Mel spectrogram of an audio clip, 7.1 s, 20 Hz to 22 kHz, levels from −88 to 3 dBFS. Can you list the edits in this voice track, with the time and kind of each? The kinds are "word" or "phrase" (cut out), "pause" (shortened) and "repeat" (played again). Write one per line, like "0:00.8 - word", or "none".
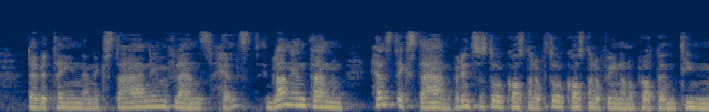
0:05.5 - repeat

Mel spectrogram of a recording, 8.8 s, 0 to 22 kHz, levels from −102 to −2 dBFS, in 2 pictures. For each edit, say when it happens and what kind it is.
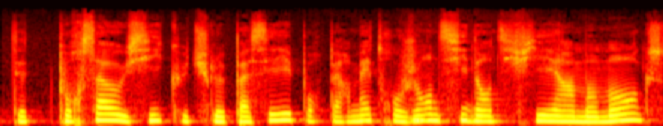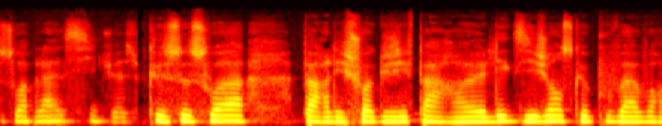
0:01.4 - word
0:04.6 - word
0:05.3 - word
0:07.2 - word

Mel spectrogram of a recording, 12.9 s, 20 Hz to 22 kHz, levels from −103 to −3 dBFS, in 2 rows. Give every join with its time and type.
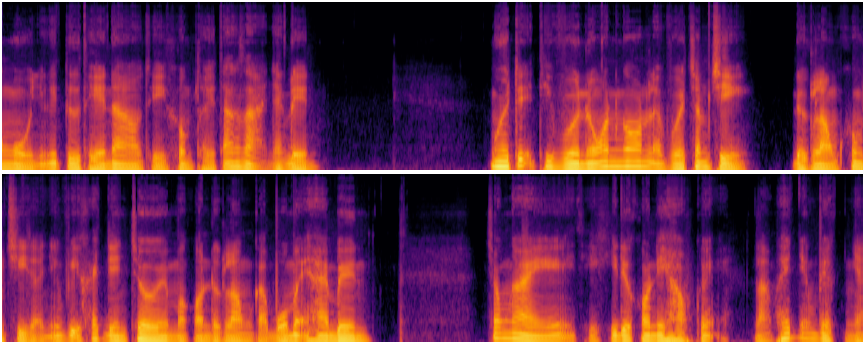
none

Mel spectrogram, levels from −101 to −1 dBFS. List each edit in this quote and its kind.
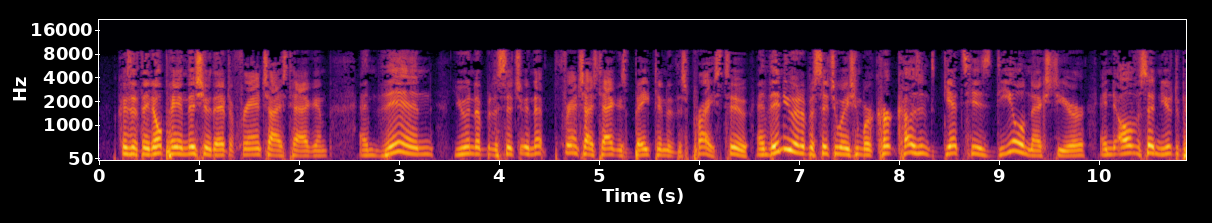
0:06.5 - pause
0:09.9 - pause

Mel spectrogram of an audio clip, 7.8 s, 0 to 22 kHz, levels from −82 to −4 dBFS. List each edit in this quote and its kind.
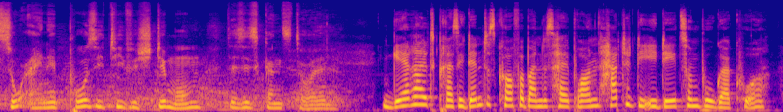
0:02.6 - word
0:04.4 - word

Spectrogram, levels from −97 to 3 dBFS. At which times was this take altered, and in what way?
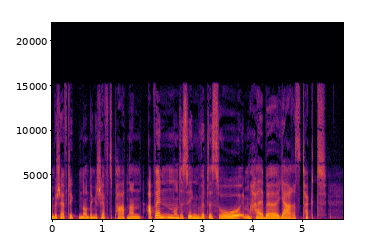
0:01.8 - pause

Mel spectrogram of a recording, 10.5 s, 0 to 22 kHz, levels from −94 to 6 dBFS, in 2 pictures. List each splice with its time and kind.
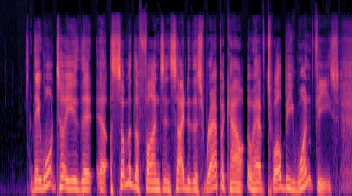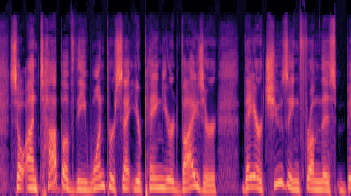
0:03.7 - word

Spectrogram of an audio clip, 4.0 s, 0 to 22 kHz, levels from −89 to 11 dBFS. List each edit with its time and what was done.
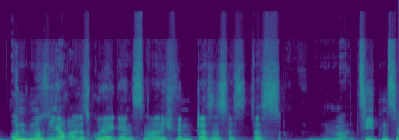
0:02.3 - word

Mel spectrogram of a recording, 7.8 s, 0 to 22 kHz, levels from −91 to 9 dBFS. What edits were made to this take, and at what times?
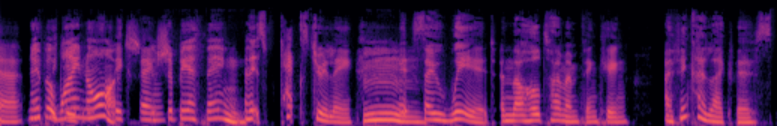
0:06.5 - pause

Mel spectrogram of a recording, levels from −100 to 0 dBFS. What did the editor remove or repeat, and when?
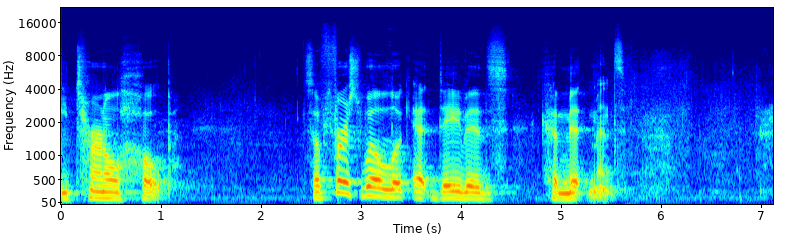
none

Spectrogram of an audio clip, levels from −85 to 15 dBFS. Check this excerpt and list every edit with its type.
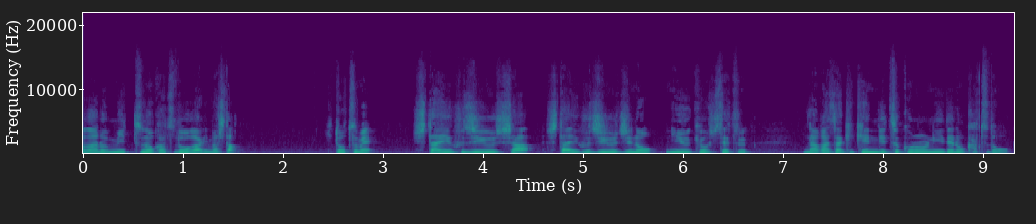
0:03.0 - pause

